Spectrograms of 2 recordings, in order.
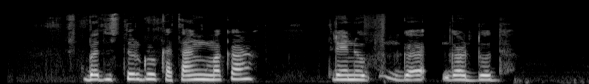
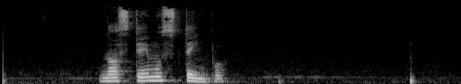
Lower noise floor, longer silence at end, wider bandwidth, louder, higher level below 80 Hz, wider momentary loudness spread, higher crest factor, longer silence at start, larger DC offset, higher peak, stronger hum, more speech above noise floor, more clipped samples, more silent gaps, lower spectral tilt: about the same, -59 dBFS vs -59 dBFS; first, 0.85 s vs 0.45 s; second, 11.5 kHz vs 16.5 kHz; about the same, -18 LUFS vs -20 LUFS; second, -68 dBFS vs -54 dBFS; second, 7 LU vs 14 LU; about the same, 18 dB vs 20 dB; first, 0.7 s vs 0.05 s; neither; about the same, -2 dBFS vs -4 dBFS; neither; about the same, 42 dB vs 41 dB; neither; neither; first, -6.5 dB/octave vs -5 dB/octave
